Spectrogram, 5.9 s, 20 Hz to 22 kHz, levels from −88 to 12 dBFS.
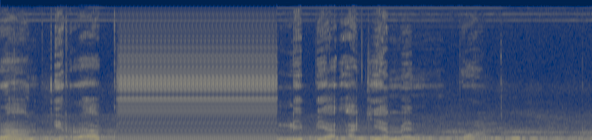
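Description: A rapid, rattling buzz takes over the speech from 1.22 s to 2.77 s: the same 40 ms fragment repeats exactly, 39 times in a row, at 25 Hz, so the sound freezes into a harsh, mechanical drone before normal speech resumes. This is a system hang loop. The computer or audio driver stalled, but the sound hardware kept replaying the last contents of its ring buffer, which points to a buffer roughly 40 ms long cycling unattended until the system recovered.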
